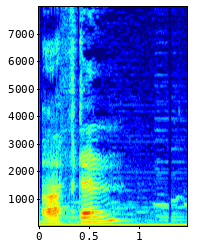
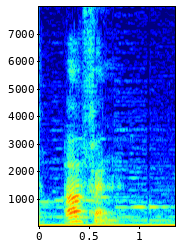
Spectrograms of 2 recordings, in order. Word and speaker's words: often: T they always say often 50% said that they never pronounced the T they always say often 25% said that sometimes they do pronounce the T sometimes they don't in other words sometimes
